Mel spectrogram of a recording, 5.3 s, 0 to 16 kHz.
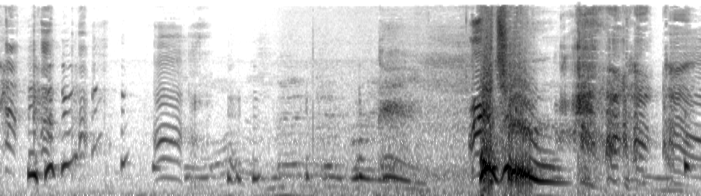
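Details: Single sharp sneeze from a 13-year-old girl playing with her 6-month-old cousin, after adult talk, followed by the baby's hard giggling laughter; an ordinary sneeze.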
